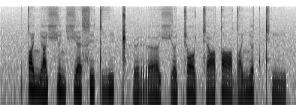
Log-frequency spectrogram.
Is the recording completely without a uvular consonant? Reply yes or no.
yes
